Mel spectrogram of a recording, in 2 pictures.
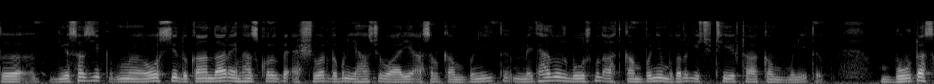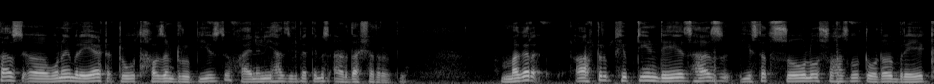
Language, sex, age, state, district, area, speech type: Kashmiri, male, 30-45, Jammu and Kashmir, Shopian, rural, spontaneous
